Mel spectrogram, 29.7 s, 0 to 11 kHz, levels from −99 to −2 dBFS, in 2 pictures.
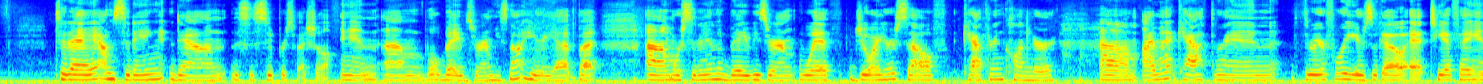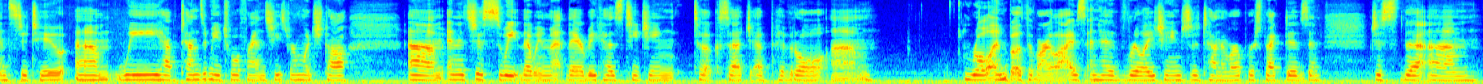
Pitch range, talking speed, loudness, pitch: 165-190 Hz, 175 wpm, -28 LUFS, 180 Hz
